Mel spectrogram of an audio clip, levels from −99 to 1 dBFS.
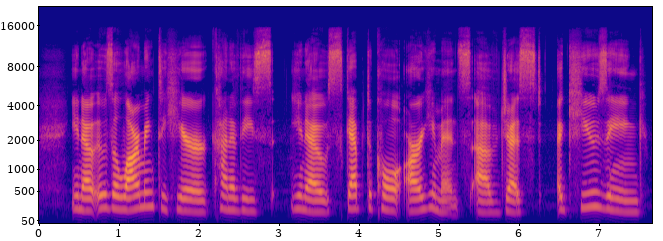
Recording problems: thin; very; fading below 800 Hz

